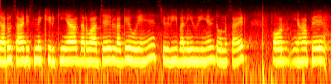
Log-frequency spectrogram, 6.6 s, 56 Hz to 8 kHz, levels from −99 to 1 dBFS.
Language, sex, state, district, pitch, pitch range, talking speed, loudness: Hindi, female, Odisha, Malkangiri, 225 Hz, 215-230 Hz, 155 wpm, -13 LUFS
